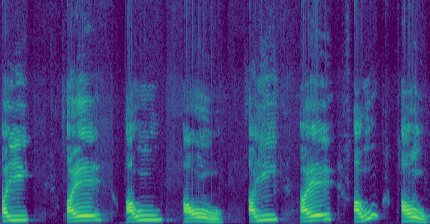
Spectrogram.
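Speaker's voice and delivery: each of "आई, आए, आऊ, आओ" drawn out, both vowels heard; chant-like drill of "आई, आए, आऊ, आओ", a pause after each; pronunciation drill. Shown as a demonstration. Teacher drilling learners to imitate, careful separated "आई, आए, आऊ, आओ". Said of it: "इस तरह बोलने का प्रयास करिए".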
